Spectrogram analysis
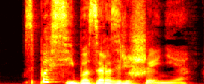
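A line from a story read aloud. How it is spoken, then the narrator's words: Wry snort. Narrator (Russian): хмыкнул Фауст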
